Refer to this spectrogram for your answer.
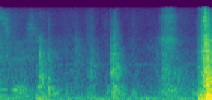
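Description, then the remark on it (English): A door is opened with a few soft scraping clunks, ending in a louder thump of the latch or frame, over a faint background hum. “Maybe if you're hot, when you're open that door.”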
